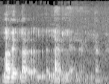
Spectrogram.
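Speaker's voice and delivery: fading to a whisper. Real, not acted. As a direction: trail off whispering it over and over. Fading repeated gushing.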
